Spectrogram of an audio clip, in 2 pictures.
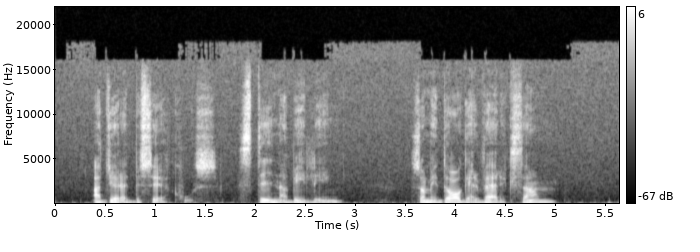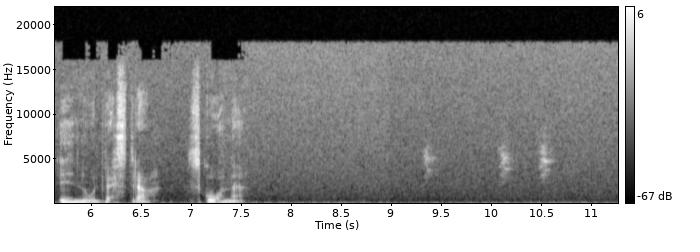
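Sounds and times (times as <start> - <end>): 
outdoor hiss: 0.0 - 11.2
speech: 0.4 - 3.0, 3.6 - 5.1, 5.7 - 7.6
high bird chirps outdoors: 9.3 - 10.7.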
